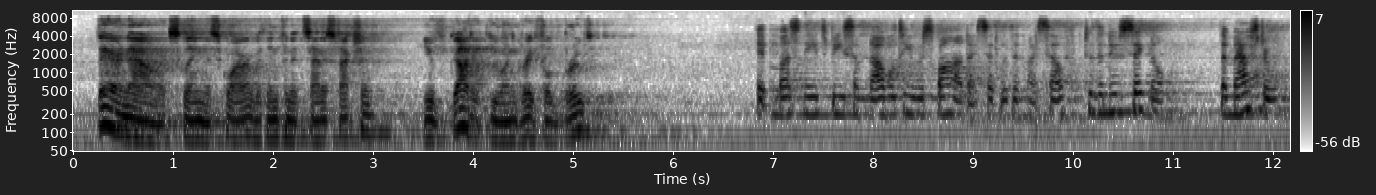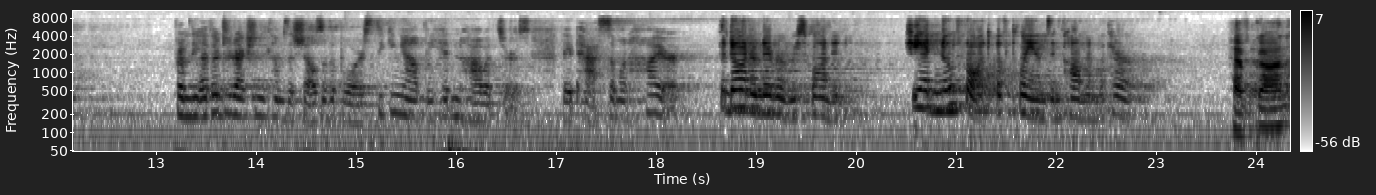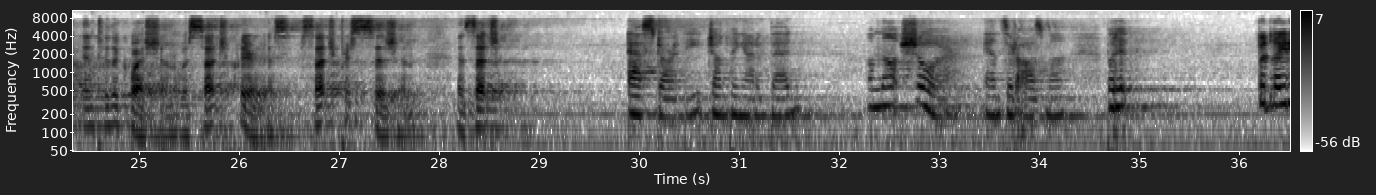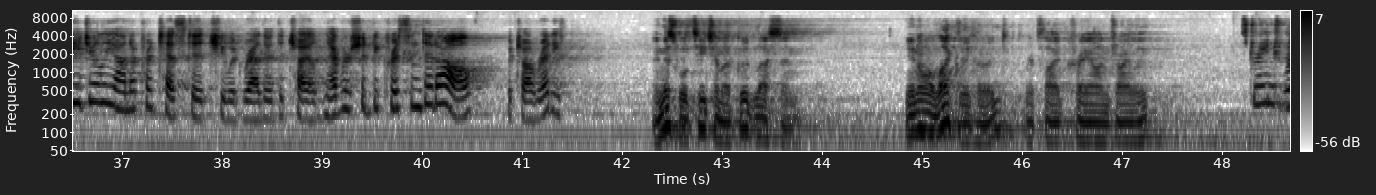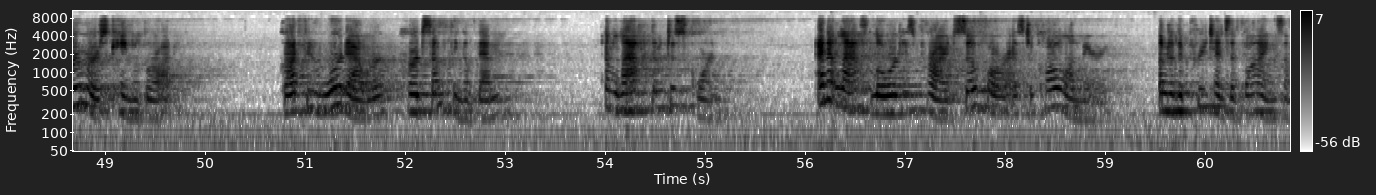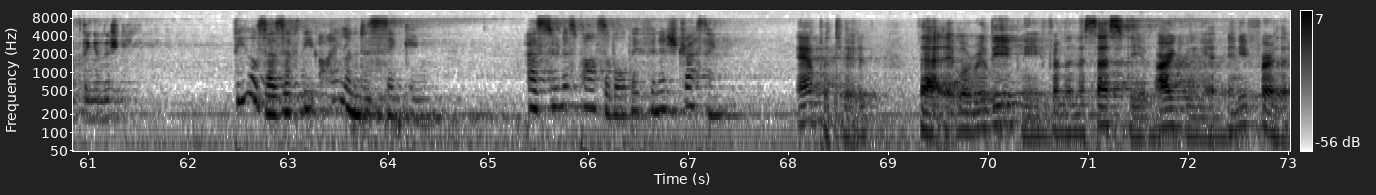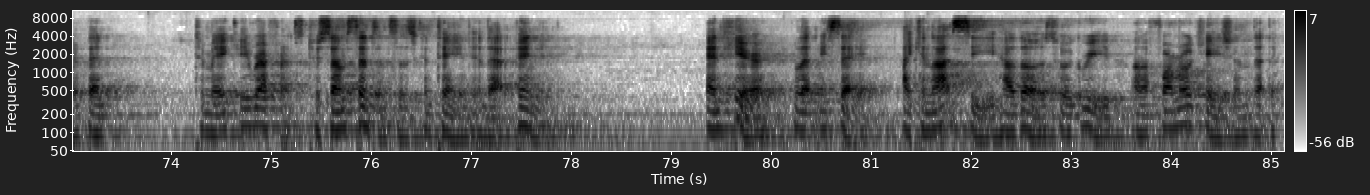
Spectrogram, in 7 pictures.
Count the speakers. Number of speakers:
7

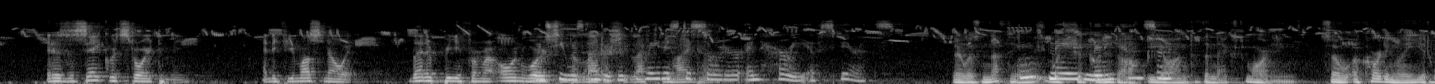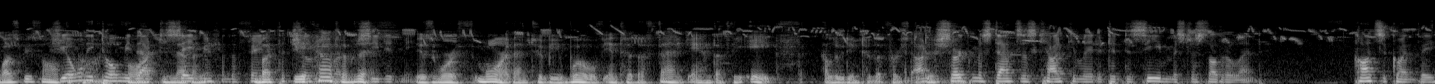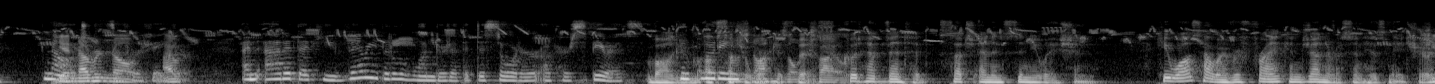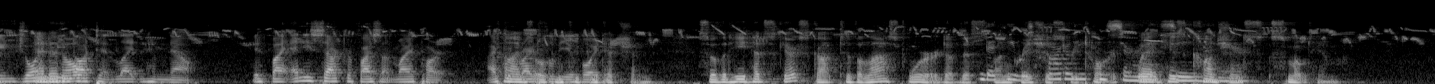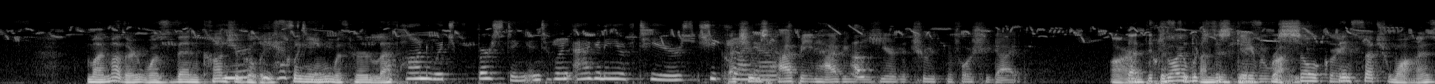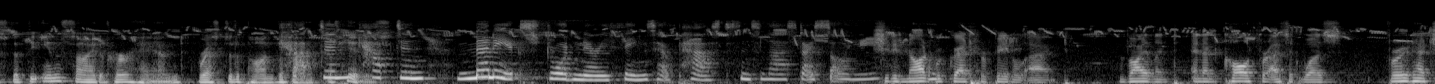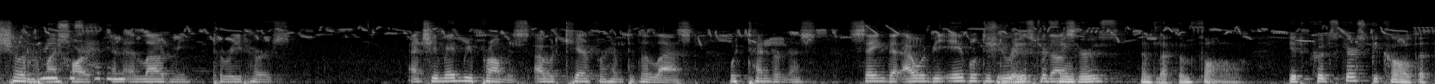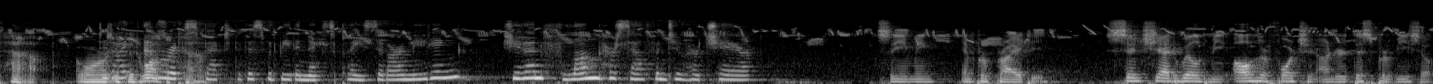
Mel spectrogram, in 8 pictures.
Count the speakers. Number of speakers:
3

